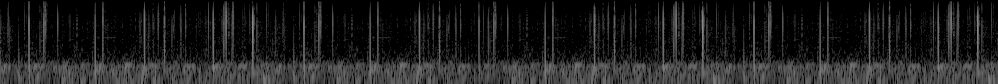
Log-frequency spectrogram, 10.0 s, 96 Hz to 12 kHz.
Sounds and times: crackle 0:00.0 - 0:09.9

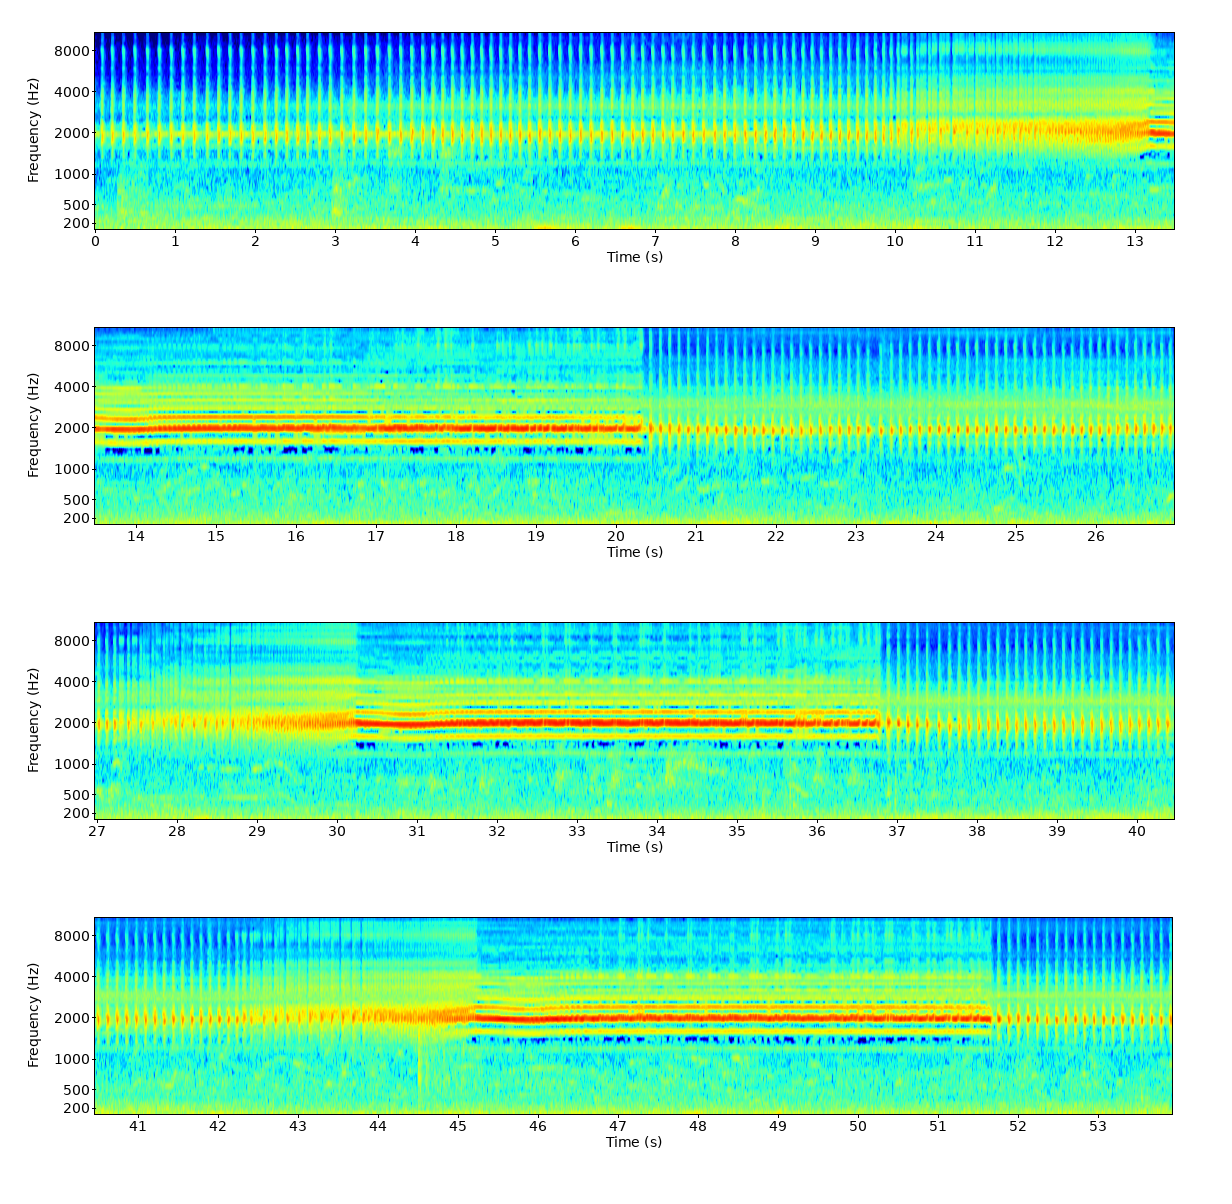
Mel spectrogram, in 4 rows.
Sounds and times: intense cicada (Quesada Gigas) 0:00.0 - 0:53.9

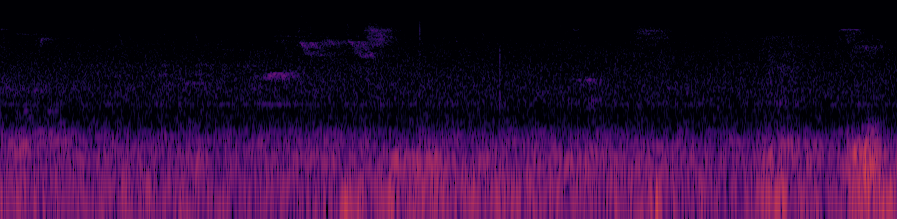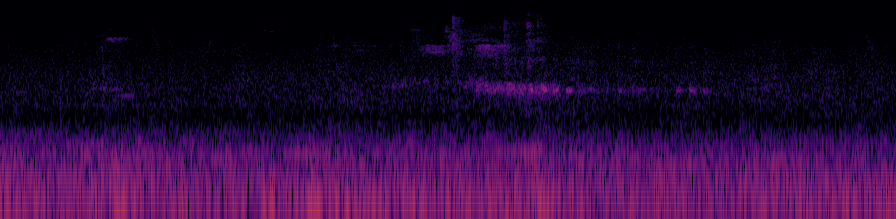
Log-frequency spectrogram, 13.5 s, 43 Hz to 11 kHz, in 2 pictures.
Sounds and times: birds 0:08.7 - 0:13.4

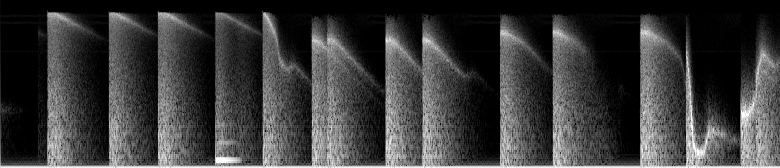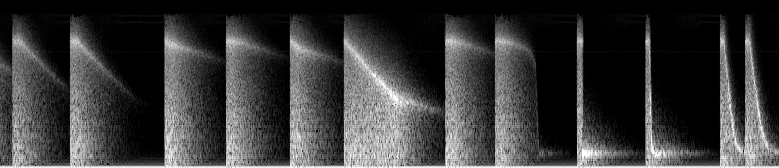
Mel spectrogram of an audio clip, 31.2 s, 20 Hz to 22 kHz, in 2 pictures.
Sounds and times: miscellaneous scifi effects 0:04.3 - 0:04.9

